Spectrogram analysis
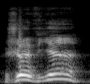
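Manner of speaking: high, loud cry; shouting. Acted. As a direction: shout it up to the deck. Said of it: "criai-je à Latimer".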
